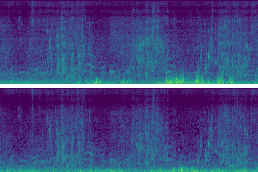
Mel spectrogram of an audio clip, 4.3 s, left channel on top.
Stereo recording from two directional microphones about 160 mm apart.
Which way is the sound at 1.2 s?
5° right (ahead or behind).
